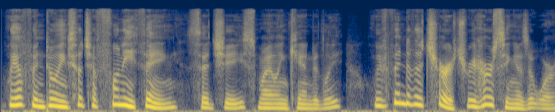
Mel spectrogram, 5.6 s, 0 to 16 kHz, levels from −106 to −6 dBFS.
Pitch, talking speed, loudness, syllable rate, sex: 180 Hz, 225 wpm, -17 LUFS, 5.7 syllables/s, male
